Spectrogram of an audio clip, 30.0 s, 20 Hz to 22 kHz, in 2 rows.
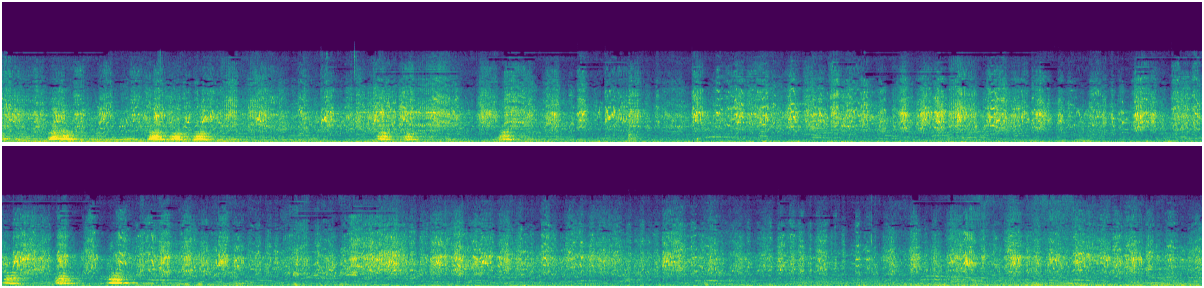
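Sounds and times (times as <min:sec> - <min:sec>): small birds chirping: 0:00.0 - 0:30.0.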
